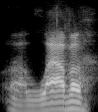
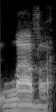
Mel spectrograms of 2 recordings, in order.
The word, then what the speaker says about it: Lava: Idaho, a place called Lava Hot Springs. You got to say it right. Lava, not lava. Lava Hot Springs.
